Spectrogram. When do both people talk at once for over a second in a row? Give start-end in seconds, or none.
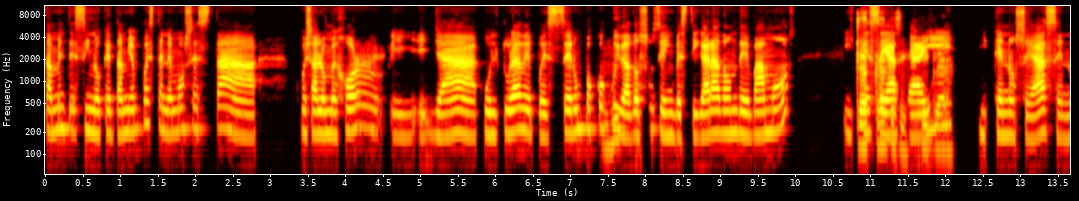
10.8-12.1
